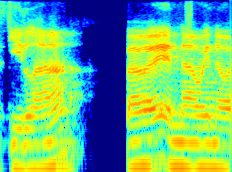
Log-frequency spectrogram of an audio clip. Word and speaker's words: Guillain-Barré: So we've now learned from one of our French colleagues that it's not Guillain-Barré, but it's Guillain-Barré.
